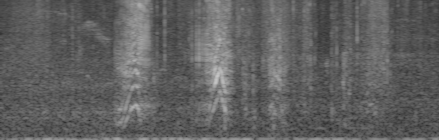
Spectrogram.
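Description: A zipper, likely on a scripture case, pulled open in two quick strokes about a second apart, the second louder, with light rustling after.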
